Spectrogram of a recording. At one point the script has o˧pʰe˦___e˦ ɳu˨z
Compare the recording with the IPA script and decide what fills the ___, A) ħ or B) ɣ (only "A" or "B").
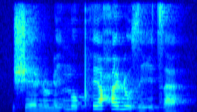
A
